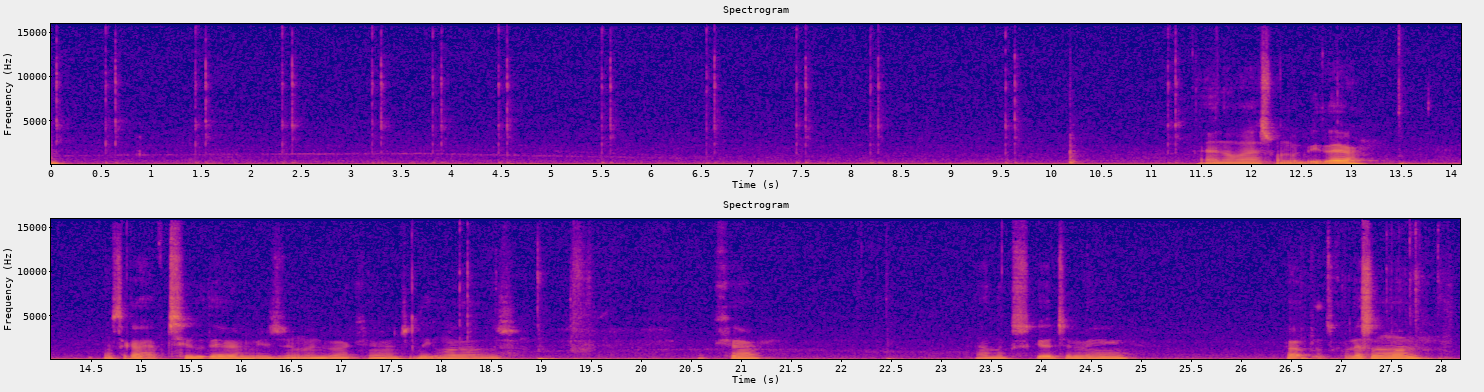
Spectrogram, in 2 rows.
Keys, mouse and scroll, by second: 11.0 space, 14.4 Escape, 18.6 BackSpace, 22.0 space, 26.8-27.8 typing.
